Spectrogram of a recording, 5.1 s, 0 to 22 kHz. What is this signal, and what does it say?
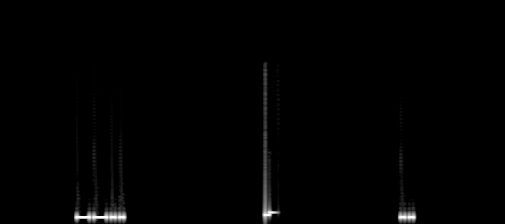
Morse code, heard as a keyed tone, about 27 wpm, 700 Hz. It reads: Z I
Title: Single Letters - Phonetic Pronunciation 28wpm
